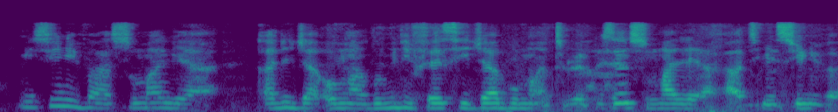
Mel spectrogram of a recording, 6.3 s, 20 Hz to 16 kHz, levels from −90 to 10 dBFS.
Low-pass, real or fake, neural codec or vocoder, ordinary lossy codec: 7.2 kHz; fake; codec, 16 kHz, 4 kbps, FreqCodec, smaller model; none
